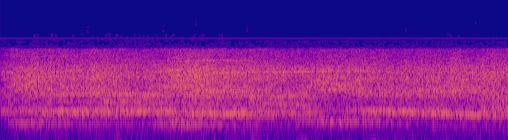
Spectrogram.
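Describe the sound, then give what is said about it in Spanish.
Dense, steady crowd roar from Real Betis football fans at the Benito Villamarín stadium, chanting against their coach. The noise holds loud and continuous for the whole span, with no distinct chant rhythm standing out. “Ha habido este momento en el que ha cantado el público, Quique, vete ya, en el Benito Villamarín.”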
